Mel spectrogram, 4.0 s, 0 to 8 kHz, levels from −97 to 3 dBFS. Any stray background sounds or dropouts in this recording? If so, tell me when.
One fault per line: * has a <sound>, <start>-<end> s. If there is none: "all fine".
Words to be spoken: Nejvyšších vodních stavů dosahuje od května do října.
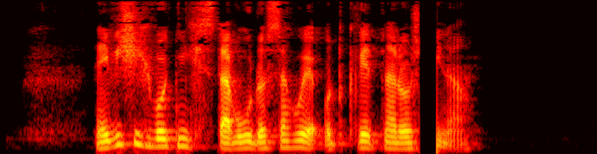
* has a dropout, 2.8-2.9 s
